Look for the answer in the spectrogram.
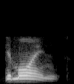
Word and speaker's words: Des Moines: How do you pronounce it? – Des Moines.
